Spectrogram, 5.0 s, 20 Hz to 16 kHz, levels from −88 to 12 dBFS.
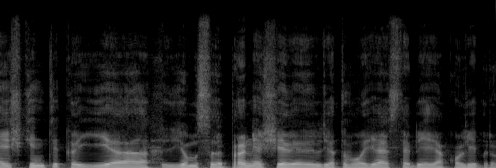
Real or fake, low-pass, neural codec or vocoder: fake; 14.4 kHz; codec, 44.1 kHz, 3.4 kbps, Pupu-Codec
